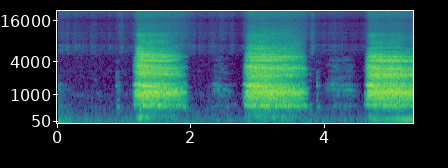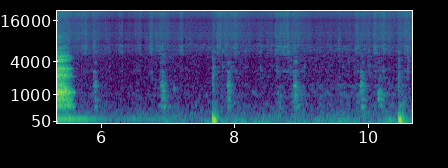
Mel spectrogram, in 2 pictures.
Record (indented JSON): {
  "exhalation_length": "10.7 s",
  "exhalation_amplitude": 17282,
  "exhalation_signal_mean_std_ratio": 0.41,
  "survey_phase": "alpha (2021-03-01 to 2021-08-12)",
  "age": "45-64",
  "gender": "Male",
  "wearing_mask": "No",
  "symptom_none": true,
  "smoker_status": "Ex-smoker",
  "respiratory_condition_asthma": false,
  "respiratory_condition_other": false,
  "recruitment_source": "REACT",
  "submission_delay": "1 day",
  "covid_test_result": "Negative",
  "covid_test_method": "RT-qPCR"
}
